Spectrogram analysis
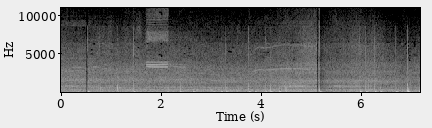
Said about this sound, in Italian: Che stai facendo? Che stai... Sento tamburellare sul microfono.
